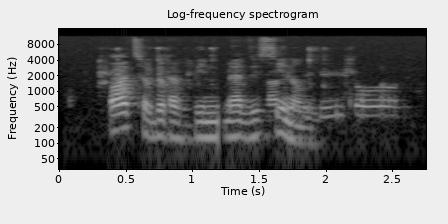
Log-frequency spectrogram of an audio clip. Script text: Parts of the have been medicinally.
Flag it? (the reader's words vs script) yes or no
no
